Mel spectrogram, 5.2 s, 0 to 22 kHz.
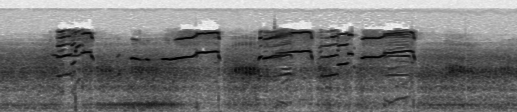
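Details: Bald eagle eaglet at a Southwest Florida nest, 20 April 2017, squealing with joy at its second fish of the day: a tight run of shrill, upward-sliding whistles, some clipped short, others long and level.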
